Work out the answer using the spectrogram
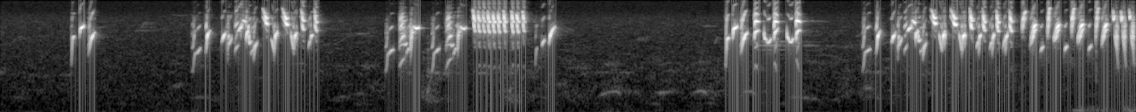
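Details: Wild European goldfinch in song: short twittering phrases separated by pauses, a dense buzzy rasp midway, then a long rapid, high, tinkling trill sequence.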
